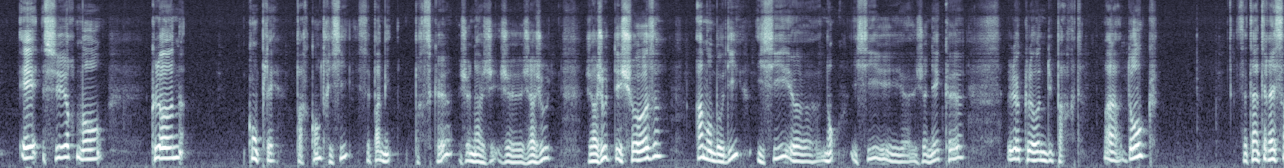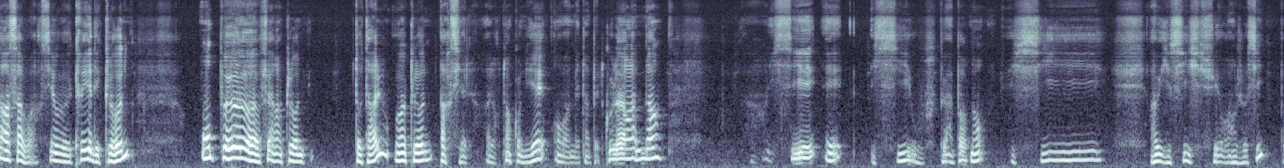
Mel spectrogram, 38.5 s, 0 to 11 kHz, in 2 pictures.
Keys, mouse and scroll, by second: 1.8-2.8 drag, 14.1 click, 16.7-17.1 scroll down 2, 18.2-19.1 drag, 20.4 right click, 21.4-22.1 drag, 22.4-23.1 drag, 26.8 click, 27.4 ctrl+d, 28.4 ctrl+click, 30.1 click, 31.0 click, 36.2 click, 37.5 click.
